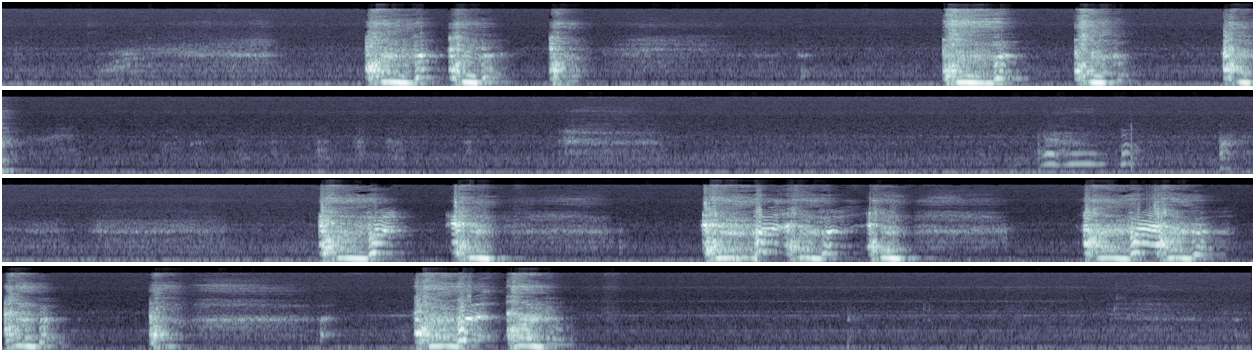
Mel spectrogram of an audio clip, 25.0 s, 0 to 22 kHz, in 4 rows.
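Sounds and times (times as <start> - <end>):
person coughing: 1.8 - 3.0, 4.7 - 6.4, 14.1 - 15.1, 16.0 - 17.2, 17.9 - 19.8, 20.8 - 21.7.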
